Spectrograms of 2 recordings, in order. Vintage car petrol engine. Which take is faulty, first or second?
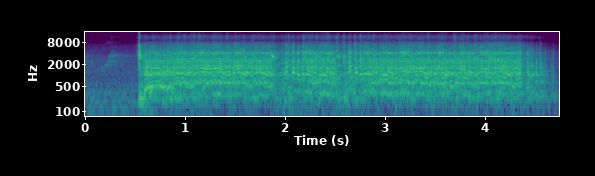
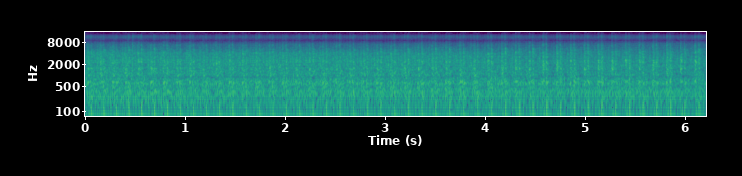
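first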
